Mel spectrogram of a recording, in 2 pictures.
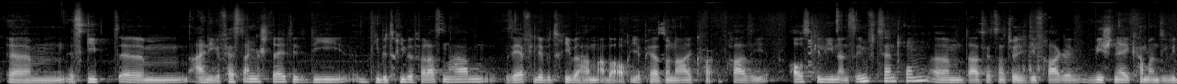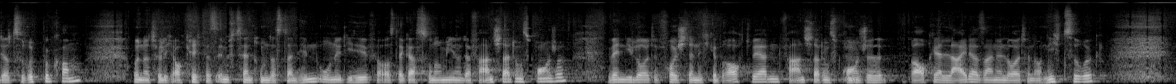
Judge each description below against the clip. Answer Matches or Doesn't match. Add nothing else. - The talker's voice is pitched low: Matches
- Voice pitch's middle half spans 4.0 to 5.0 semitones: Doesn't match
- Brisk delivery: Doesn't match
